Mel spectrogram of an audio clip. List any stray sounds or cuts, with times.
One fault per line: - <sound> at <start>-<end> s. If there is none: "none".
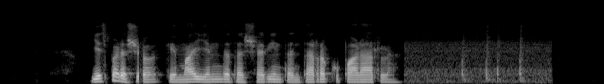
- dropout at 1.4-1.4 s
- thud at 4.6-5.3 s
